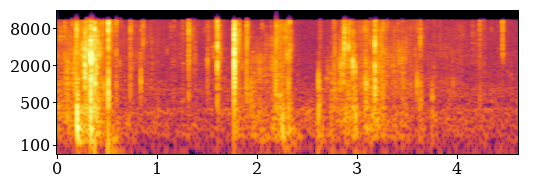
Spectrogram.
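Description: Fingertips press, poke and squish a fist-sized blob of clear orange slime flat on a white table. The result is a quiet, irregular run of bright, crinkly crackles and wet pops, almost entirely high-pitched with no low end.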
